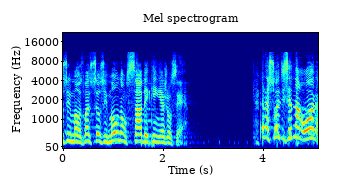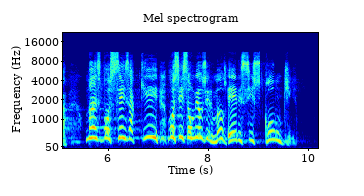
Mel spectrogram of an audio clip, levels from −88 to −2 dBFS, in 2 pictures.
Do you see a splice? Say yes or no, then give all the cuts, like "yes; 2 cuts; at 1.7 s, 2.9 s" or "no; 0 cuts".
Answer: yes; 1 cut; at 8.4 s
